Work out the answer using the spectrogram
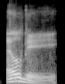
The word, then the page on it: LD: British English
